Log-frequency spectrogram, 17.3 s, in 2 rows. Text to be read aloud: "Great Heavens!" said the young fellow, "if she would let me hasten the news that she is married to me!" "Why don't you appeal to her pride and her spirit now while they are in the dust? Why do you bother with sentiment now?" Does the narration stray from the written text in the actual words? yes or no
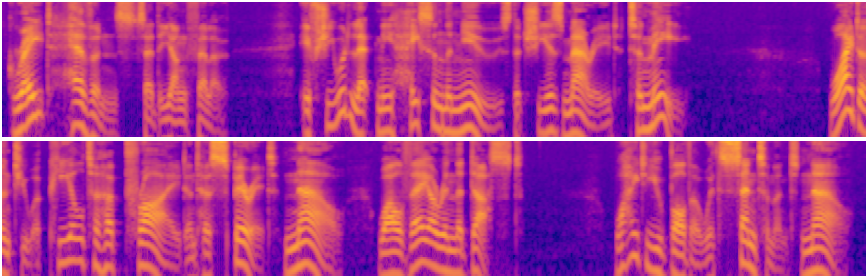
no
